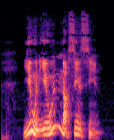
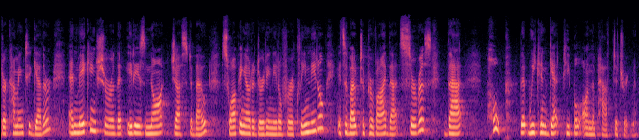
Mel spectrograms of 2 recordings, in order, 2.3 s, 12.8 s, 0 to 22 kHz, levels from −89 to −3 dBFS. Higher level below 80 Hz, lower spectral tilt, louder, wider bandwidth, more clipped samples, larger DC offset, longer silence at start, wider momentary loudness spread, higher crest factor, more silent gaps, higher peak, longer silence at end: first, -52 dBFS vs -66 dBFS; about the same, -5.5 dB/octave vs -6 dB/octave; first, -16 LUFS vs -21 LUFS; first, 15.5 kHz vs 12 kHz; neither; neither; first, 0.45 s vs 0 s; first, 14 LU vs 11 LU; about the same, 16 dB vs 18 dB; neither; about the same, -2 dBFS vs -2 dBFS; first, 0.3 s vs 0.05 s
